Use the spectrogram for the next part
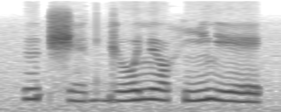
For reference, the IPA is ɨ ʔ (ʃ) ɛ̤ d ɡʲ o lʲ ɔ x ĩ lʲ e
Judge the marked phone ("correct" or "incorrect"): correct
